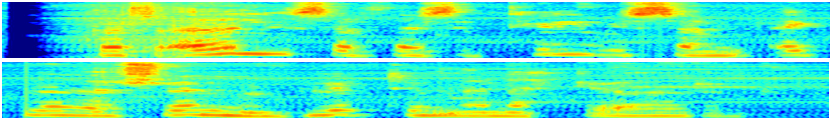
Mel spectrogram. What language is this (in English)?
Icelandic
